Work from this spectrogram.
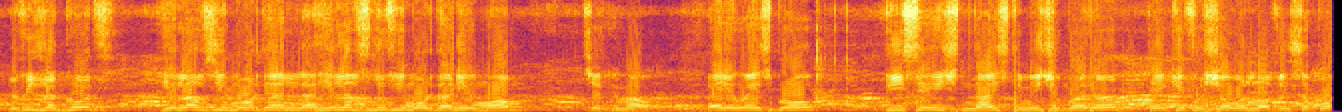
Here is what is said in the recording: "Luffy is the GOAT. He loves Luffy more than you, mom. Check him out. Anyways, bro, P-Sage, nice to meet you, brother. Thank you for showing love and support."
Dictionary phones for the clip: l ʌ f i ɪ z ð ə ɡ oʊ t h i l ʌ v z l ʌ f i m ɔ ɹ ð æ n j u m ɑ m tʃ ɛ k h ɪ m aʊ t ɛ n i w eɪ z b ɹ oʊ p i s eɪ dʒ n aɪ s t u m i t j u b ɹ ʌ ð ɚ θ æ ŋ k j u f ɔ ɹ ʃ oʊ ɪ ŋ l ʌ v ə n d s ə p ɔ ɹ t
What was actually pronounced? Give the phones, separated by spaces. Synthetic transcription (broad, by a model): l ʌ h i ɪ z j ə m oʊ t h i l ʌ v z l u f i m ɔ ɹ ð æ n j u m ɑ m tʃ ɛ k h ɪ m aʊ t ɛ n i w eɪ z b ɹ oʊ p i s eɪ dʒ n aɪ s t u m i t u b ɹ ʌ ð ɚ t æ ŋ k j u f ɔ ɹ ʃ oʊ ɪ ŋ l ʌ v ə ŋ s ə p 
